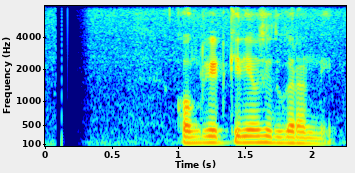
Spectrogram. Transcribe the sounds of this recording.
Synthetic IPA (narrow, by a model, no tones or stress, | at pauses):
kɔŋkɾiʈkiɾijɐms̬id̪ʱukɐɾanːḭ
